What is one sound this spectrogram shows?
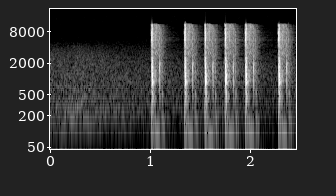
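Short menu clicks sound in quick succession.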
